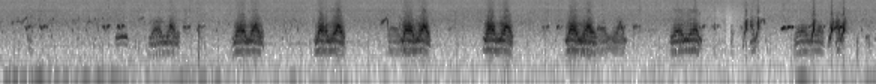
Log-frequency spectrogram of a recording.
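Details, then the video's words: Quail calls used for hunting in the morning: harsh, nasal, squawking notes repeated about once a second in a steady series, with a low hum underneath. "Batair awaz / quail sound / subah shekar k leye batairon ki behtareen awazy"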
